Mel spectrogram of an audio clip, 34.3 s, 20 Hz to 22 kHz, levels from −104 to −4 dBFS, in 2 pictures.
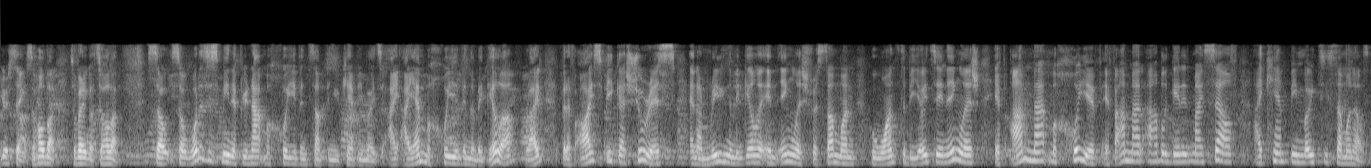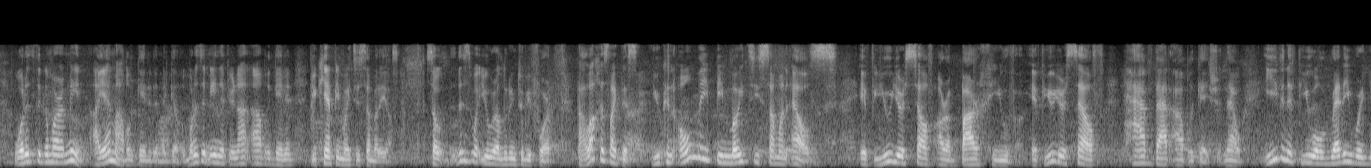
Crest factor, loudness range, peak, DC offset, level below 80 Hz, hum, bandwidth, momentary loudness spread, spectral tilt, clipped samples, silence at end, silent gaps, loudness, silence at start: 20 dB; 3 LU; -8 dBFS; under 0.1%; -82 dBFS; none; 7.6 kHz; 8 LU; -4.5 dB/octave; under 0.1%; 0 s; none; -29 LUFS; 0 s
